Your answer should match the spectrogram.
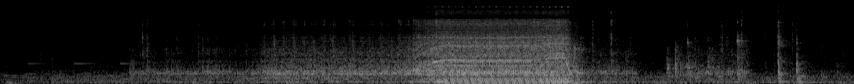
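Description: Electric sewing machine stitching a patchwork seam, running at its fastest for about a second and a half in the middle, then stopping.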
